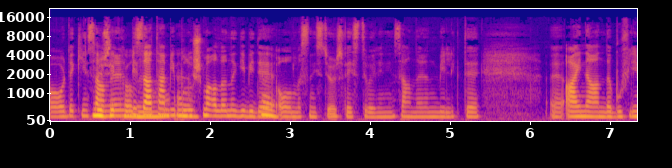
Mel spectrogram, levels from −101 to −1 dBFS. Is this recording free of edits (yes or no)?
yes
